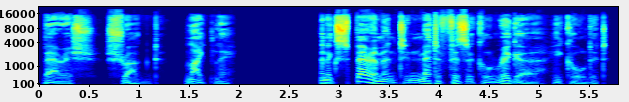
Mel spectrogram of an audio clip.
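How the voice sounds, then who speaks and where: A man performs a solemn detective inspector recounting a mystery in the first person. The voice is exceptionally deep, yet it rises and falls noticeably through deliberate, literary sentences. The sound is close and dry, and the temper stays brooding and measured. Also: very animated, breathy edge, no echo, exaggerated voice. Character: brooding, measured male detective inspector narrating his case. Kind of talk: first-person scripted mystery narration, audiobook-like.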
